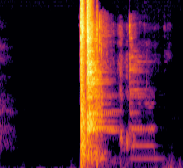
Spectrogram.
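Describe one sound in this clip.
A pistol fires a single loud shot outdoors.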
